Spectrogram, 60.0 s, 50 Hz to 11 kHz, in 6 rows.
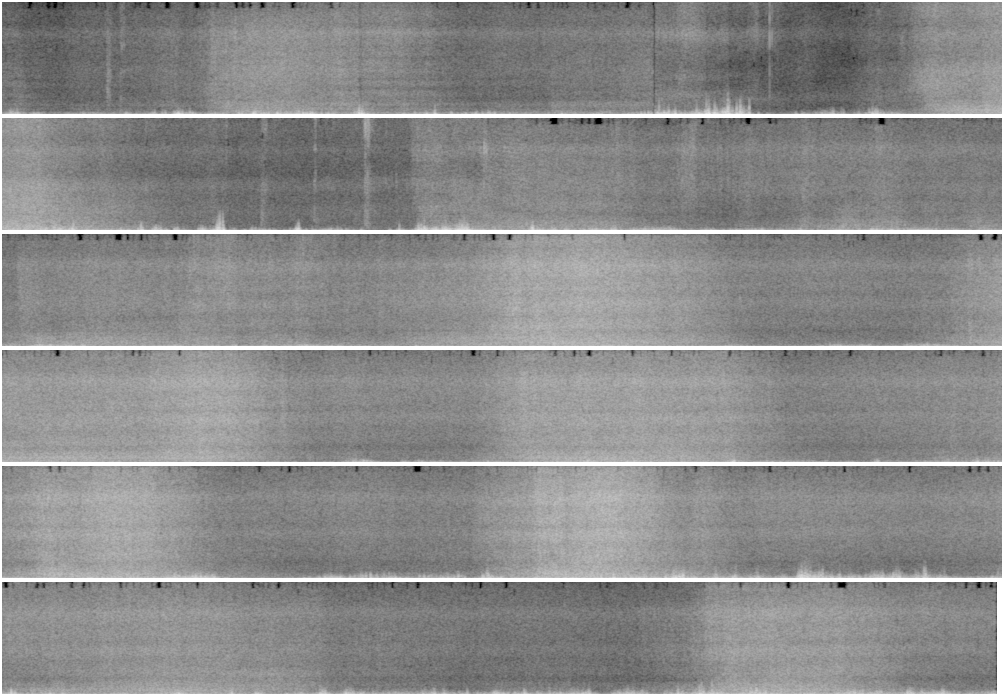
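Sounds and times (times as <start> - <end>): ocean waves washing in: 0.0 - 12.8, 13.9 - 59.9
low wind rumble: 0.0 - 59.9.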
